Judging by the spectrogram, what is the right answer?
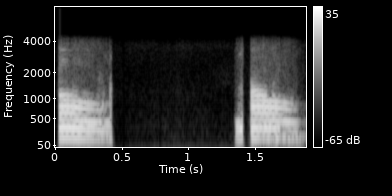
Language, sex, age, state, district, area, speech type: Assamese, female, 45-60, Assam, Dibrugarh, rural, conversation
